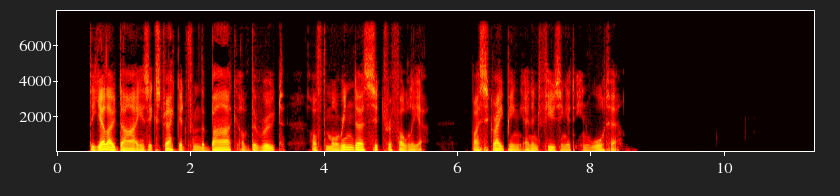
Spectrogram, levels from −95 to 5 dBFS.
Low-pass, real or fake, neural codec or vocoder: 7.2 kHz; real; none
